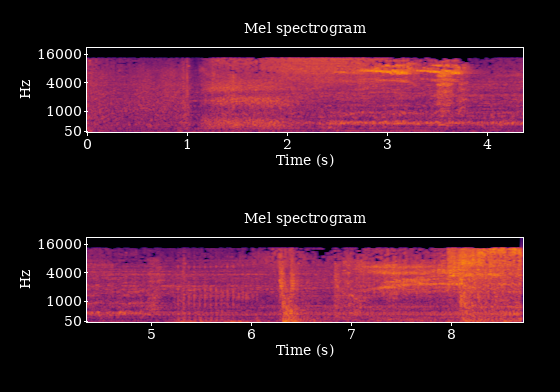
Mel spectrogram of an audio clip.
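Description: Film action soundtrack: dramatic score mixed with sound effects, with a smaller hit about a second in and a loud hit about six seconds in.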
